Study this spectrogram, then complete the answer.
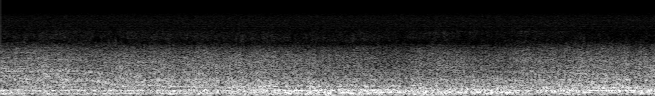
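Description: A large crowd cheers in the stands.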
